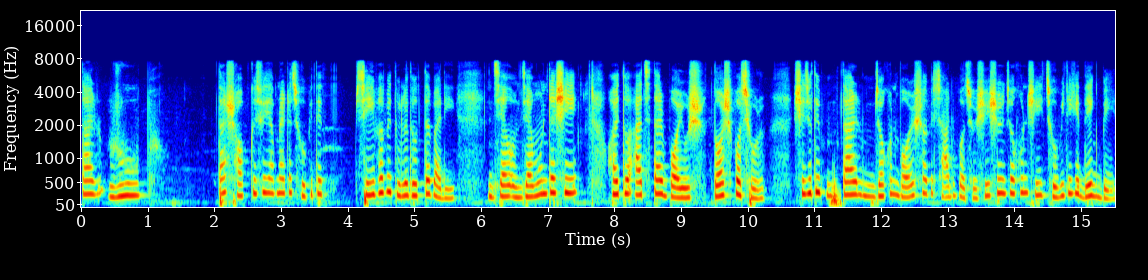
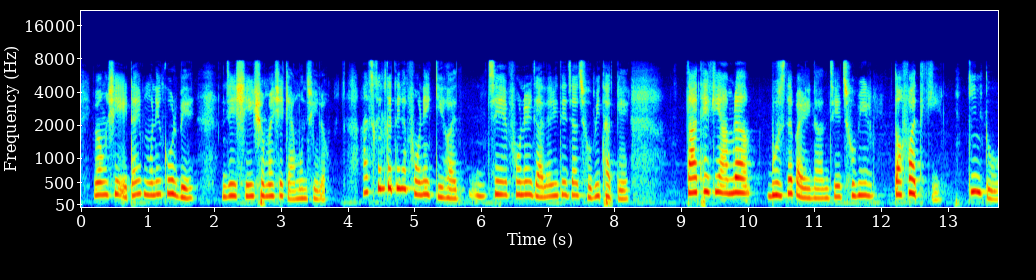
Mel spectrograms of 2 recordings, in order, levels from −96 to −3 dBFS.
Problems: none marked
